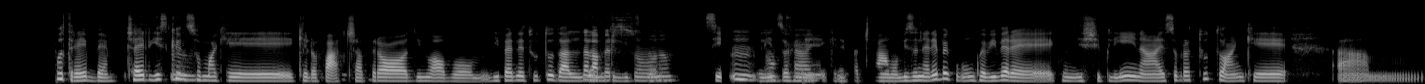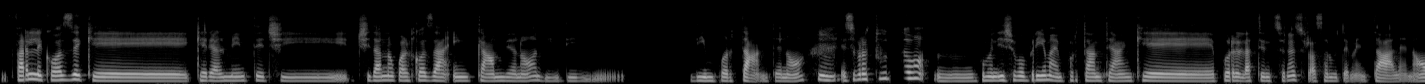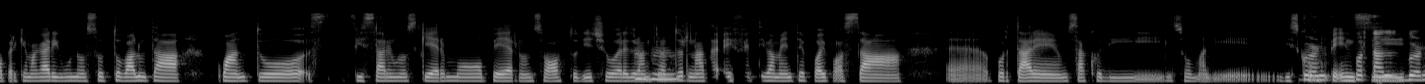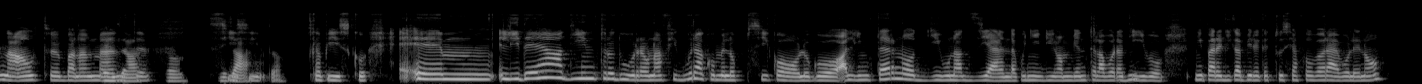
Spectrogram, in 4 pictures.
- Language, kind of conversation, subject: Italian, podcast, Quali strategie usi per mantenere l’equilibrio tra lavoro e vita privata?
- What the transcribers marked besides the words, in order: drawn out: "che"; background speech; other background noise; drawn out: "che"; drawn out: "anche"; unintelligible speech; laughing while speaking: "scompensi"; in English: "burnout"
